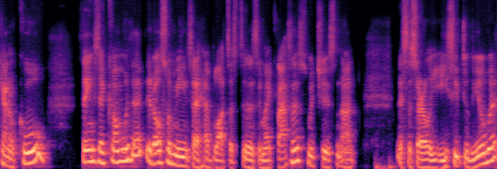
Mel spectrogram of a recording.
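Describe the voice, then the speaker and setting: A man with a Spanish accent, fairly high pitch, very wide pitch swings and vocal fry, at a moderate pace. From Puerto Rico. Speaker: computer science professor. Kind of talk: presentation. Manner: halting, many fillers.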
